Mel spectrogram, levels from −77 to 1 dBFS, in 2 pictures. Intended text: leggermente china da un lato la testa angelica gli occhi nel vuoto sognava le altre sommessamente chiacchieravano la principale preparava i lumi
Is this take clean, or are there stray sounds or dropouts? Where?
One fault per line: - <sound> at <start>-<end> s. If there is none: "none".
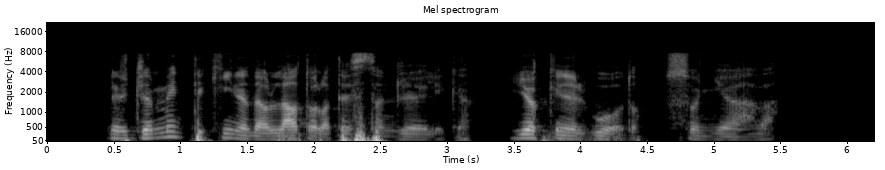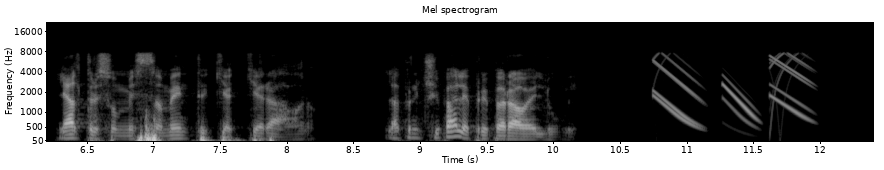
- chirp at 10.7-12.0 s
